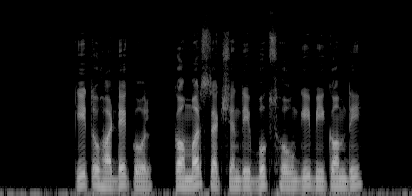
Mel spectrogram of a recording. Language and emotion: Punjabi, neutral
